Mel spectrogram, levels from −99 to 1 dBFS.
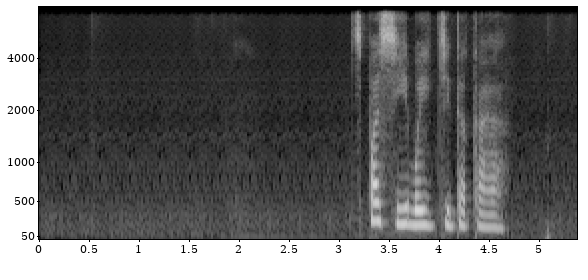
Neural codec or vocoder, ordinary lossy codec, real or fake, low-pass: codec, 16 kHz, 1 kbps, FunCodec, trained on LibriTTS, 50 frames a second; none; fake; 7.2 kHz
